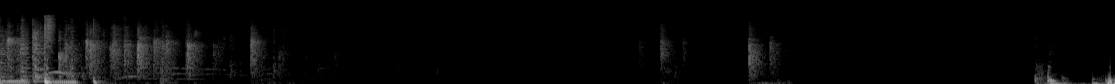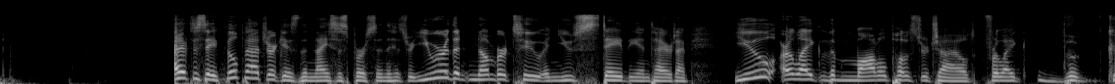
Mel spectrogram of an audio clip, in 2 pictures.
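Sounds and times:
audience applause: 0.0 - 3.6
scattered claps or thumps: 0.0 - 4.6, 6.4 - 8.0
speech: 12.9 - 22.3.

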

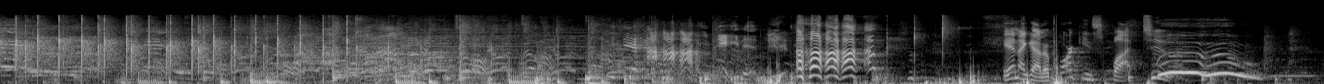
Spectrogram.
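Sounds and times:
audience clapping: 0.0 - 5.0
laughter: 2.7 - 9.0
speech: 10.0 - 12.8.

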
